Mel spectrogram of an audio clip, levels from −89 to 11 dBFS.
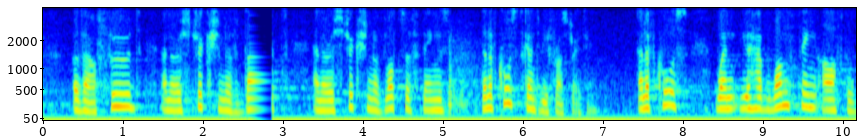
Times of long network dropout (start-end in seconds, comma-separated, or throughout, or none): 2.58-2.87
